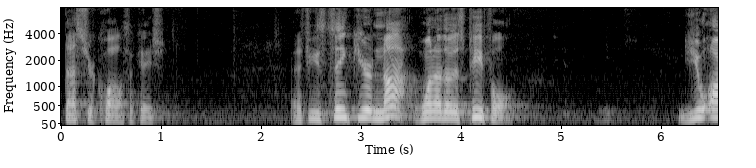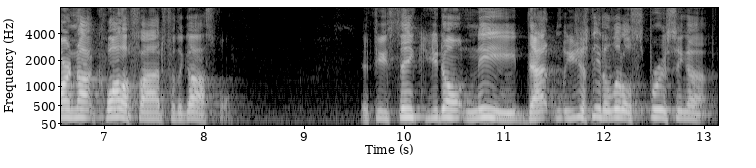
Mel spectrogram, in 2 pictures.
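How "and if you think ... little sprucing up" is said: louder, higher, driving the point home; full-force preaching. Acted. Preacher warning the congregation they need the gospel, full-force preaching.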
